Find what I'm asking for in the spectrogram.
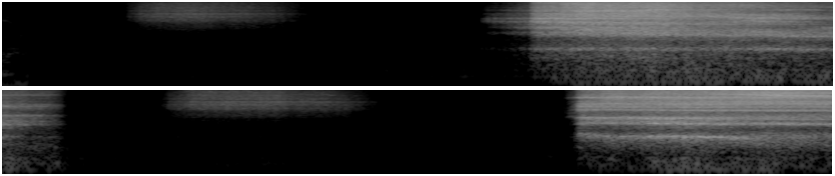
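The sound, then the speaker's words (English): Slow, deep breathing, in and then out through the mouth, during a guided relaxation exercise. Soft, airy inhales alternate with two long, loud, breathy exhales at an unhurried, even pace. “You can let it out through the mouth. Breathe in how you want to feel.”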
